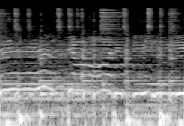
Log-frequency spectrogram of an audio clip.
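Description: A woman singing a melodic line through a microphone, her voice gliding and bending in pitch, over live band accompaniment with a steady drum beat.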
